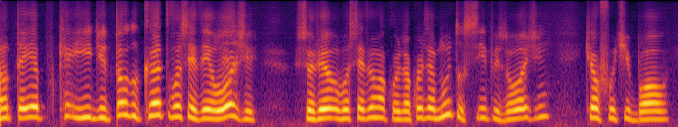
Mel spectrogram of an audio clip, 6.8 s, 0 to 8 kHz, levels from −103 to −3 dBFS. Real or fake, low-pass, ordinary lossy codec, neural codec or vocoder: fake; none; none; codec, 16 kHz, about 1 kbps, DyCAST, with the encoder's durations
